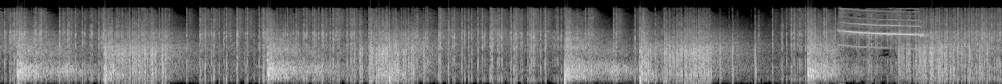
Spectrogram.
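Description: Aerial fireworks bursting in quick succession, a sharp bang about every second or so, with crackling between the bangs. Near the end a short whistle sounds, dropping slightly in pitch.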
